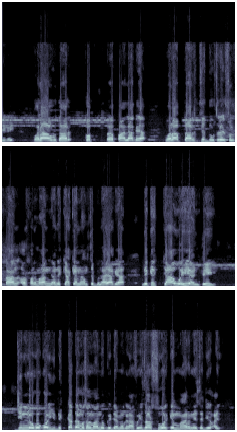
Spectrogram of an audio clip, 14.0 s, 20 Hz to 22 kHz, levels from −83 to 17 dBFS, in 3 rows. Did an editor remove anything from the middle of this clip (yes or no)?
no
